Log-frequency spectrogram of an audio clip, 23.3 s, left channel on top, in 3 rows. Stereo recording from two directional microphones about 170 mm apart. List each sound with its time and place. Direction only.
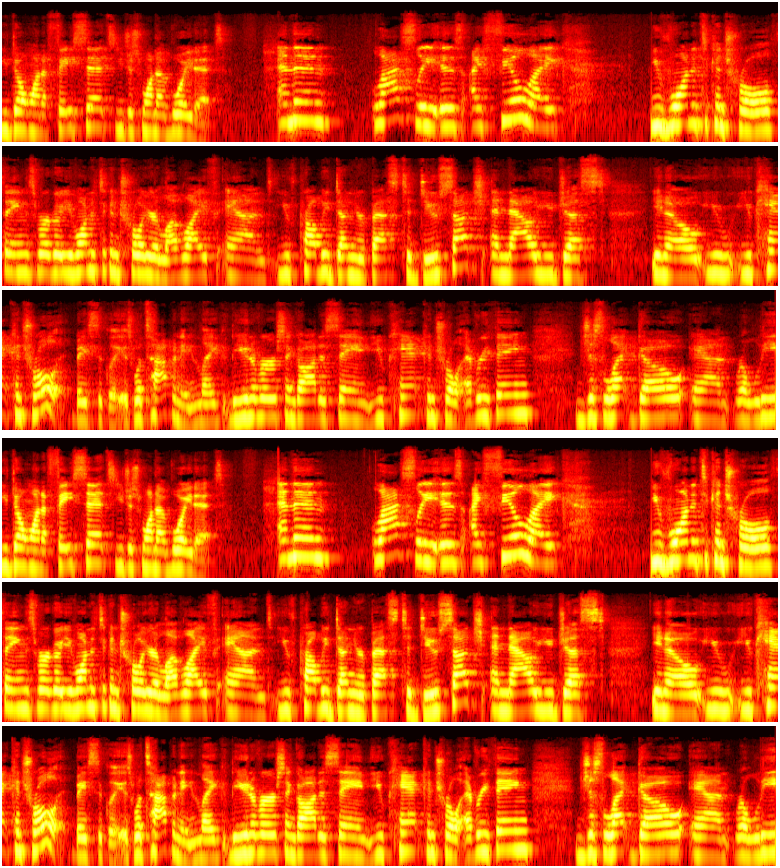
0.1 s speech: 25° right (ahead or behind)
6.5 s speech: 25° right (ahead or behind)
